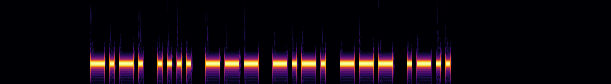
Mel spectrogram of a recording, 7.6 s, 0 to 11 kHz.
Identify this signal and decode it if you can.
Morse code, heard as a keyed tone, about 20 wpm, 700 Hz. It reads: CHOCOL
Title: Build A Word - 3 Letters At A Time - 9-Letter Words - 20wpm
